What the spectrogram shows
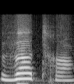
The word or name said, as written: votre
